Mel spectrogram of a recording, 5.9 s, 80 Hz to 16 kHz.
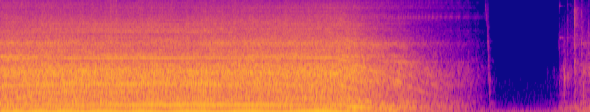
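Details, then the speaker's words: Dirt Devil RoomMate DD760 bagless upright vacuum (230V, 50Hz, 250W) with its brush roll spinning: a steady motor hum that winds down smoothly at switch-off. The brush roll rotates fine, though it is untested on plush carpet. "that seems to rotate fine. Whether it's going to continue to rotate on this plush carpet, I'm not sure, but we'll give it a go."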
